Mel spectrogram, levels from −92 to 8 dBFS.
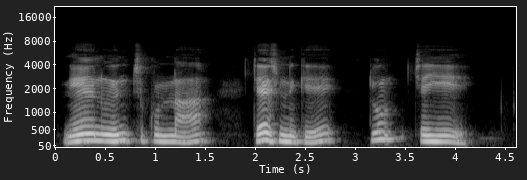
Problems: none marked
